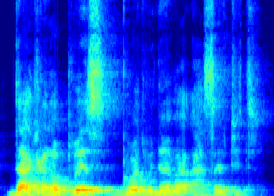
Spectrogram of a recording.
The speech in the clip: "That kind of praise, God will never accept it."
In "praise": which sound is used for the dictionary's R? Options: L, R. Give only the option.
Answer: L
